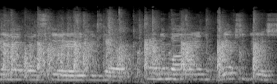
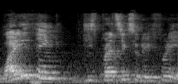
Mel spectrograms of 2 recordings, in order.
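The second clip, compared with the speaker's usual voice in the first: usual speaking voice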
